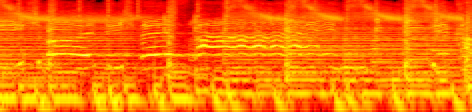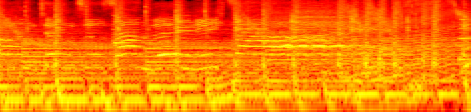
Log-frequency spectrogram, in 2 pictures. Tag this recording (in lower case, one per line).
music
